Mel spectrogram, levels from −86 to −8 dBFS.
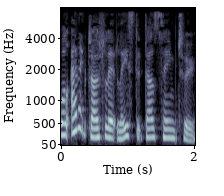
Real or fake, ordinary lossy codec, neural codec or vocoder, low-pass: fake; MP3, 32 kbps; codec, 16 kHz, 8 kbps, FunCodec, trained on Chinese and English, 25 frames a second; 7.2 kHz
